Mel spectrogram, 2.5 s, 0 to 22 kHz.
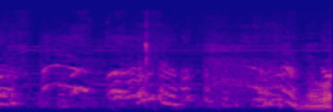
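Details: A short stretch from the first feed of seven Bernese Mountain Dog puppies born on Valentine's Day 2013: a few thin, bending whines mixed with human voices close by.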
